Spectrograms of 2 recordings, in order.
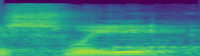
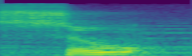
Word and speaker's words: Suit: the name this time i usually say leisure sweet i just realized that it's soup so uh yeah let's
